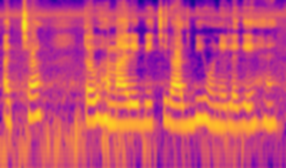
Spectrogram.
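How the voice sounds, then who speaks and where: A woman voicing a gentle young romantic husband who speaks softly and tenderly in an audiobook. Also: mid-range voice, fairly even intonation, moderate pace, slight background noise, natural voice. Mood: teasing. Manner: soft, tender, teasing.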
